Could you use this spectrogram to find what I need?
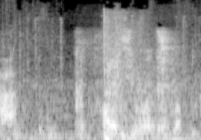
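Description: A rifle fires shots in a video game.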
